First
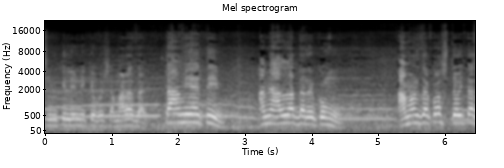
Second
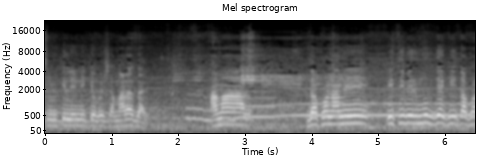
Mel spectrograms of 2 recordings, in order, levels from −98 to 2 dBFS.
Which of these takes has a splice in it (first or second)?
first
